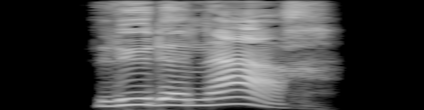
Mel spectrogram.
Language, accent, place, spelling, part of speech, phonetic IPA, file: German, Germany, Berlin, lüde nach, verb, [ˌlyːdə ˈnaːx], De-lüde nach.ogg
- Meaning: first/third-person singular subjunctive II of nachladen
